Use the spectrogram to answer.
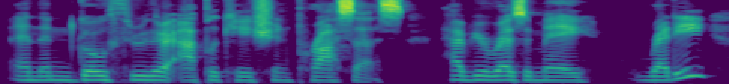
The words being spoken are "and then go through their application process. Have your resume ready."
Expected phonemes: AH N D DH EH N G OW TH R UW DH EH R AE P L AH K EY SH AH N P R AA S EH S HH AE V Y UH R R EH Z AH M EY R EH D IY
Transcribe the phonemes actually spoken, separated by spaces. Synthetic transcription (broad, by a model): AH N DH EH N G OW TH R UW DH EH R AE P L AH K EY SH AH N P R AA S EH S HH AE V Y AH R R EH Z AH M EY R EH D IY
